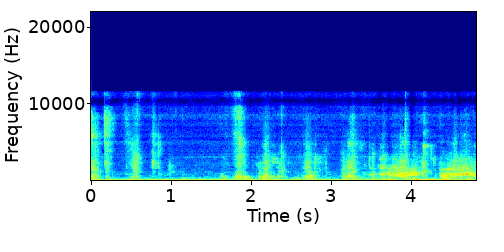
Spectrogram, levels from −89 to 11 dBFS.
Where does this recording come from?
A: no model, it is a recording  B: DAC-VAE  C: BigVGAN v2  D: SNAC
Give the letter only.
B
